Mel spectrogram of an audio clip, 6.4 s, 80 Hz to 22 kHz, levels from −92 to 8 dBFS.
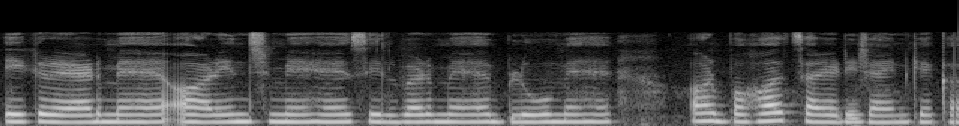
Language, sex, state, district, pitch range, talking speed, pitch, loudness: Hindi, male, Bihar, Katihar, 220-225 Hz, 180 wpm, 220 Hz, -16 LUFS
